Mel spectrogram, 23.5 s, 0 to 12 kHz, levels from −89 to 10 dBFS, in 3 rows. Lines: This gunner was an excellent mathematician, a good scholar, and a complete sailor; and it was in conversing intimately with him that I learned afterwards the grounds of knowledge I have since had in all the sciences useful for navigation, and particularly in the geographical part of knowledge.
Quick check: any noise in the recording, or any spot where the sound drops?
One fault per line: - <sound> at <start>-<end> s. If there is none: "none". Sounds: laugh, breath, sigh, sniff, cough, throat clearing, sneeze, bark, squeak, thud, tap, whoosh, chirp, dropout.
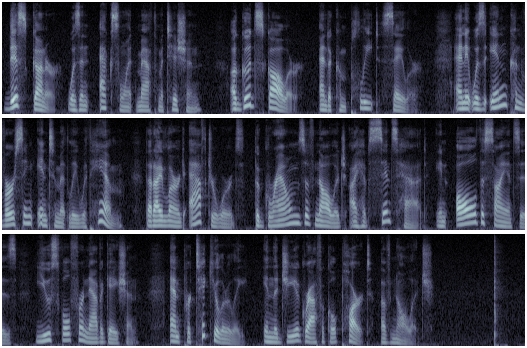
- tap at 23.1-23.3 s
